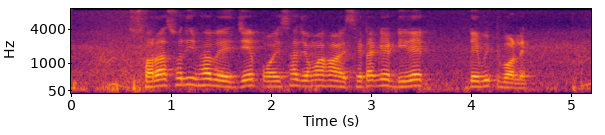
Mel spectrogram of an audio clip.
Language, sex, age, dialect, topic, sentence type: Bengali, male, 25-30, Jharkhandi, banking, statement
